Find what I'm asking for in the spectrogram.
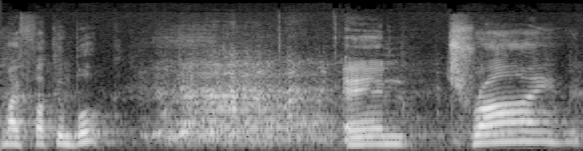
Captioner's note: laughter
